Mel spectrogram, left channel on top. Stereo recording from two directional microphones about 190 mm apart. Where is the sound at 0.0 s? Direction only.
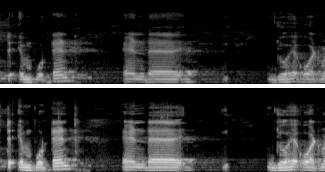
35° right (ahead or behind).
